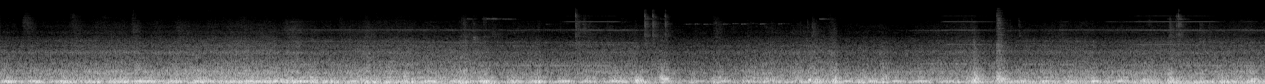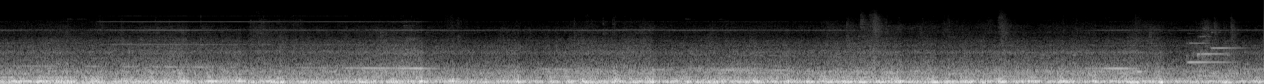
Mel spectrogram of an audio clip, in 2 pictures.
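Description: Interior noise of a Vityaz low-floor tram running along the track: a steady, loud low rumble of wheels on rails, with a few sharp clicks from the track.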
